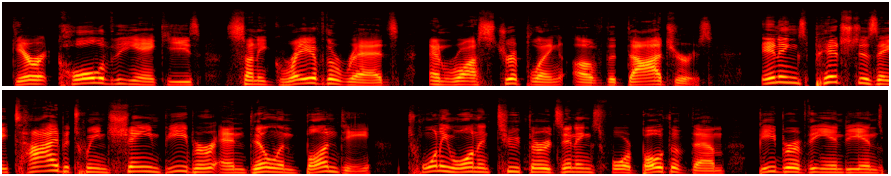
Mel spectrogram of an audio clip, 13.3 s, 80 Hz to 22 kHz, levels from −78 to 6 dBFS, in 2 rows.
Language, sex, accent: English, male, American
